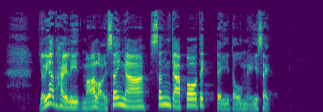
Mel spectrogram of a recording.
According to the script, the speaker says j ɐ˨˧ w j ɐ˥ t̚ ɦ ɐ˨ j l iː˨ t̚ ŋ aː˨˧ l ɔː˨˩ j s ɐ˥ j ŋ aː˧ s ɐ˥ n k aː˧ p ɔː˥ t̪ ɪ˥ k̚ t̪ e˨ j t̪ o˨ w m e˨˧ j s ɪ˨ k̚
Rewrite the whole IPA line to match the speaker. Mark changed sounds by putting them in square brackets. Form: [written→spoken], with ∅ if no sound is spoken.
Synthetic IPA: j ɐ˨˧ w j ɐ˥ t̚ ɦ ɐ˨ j l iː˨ t̚ [ŋ→m] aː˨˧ l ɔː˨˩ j s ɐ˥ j ŋ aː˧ s ɐ˥ n k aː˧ p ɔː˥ t̪ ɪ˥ k̚ t̪ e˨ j t̪ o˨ w m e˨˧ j s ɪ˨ k̚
